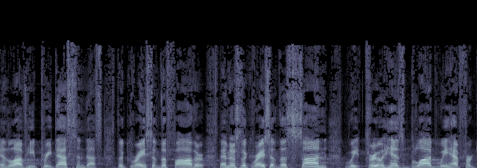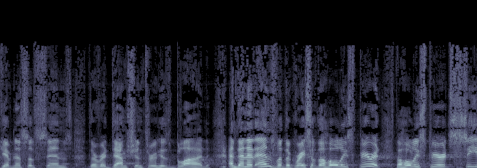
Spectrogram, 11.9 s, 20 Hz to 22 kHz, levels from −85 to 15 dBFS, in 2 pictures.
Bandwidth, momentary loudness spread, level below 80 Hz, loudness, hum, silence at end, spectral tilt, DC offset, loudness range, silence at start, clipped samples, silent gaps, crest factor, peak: 16.5 kHz; 10 LU; -66 dBFS; -21 LUFS; none; 0 s; -3 dB/octave; under 0.1%; 3 LU; 0 s; under 0.1%; none; 22 dB; 0 dBFS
